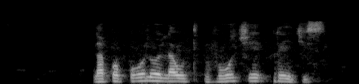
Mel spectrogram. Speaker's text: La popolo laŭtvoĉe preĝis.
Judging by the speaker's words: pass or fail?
pass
